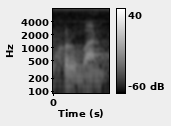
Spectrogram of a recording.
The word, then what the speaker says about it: 고르반: 하는 말은 이것이 있는데요이 고르반이라는 말은 이게 둘이 똑같은 말이에요 발음을 히브리어로 이게 코르반이에요 코르반 이게 말씀이 이루어서 분리되는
